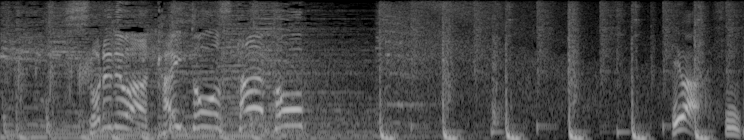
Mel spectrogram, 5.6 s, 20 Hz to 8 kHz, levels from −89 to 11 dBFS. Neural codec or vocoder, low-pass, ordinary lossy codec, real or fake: none; none; none; real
